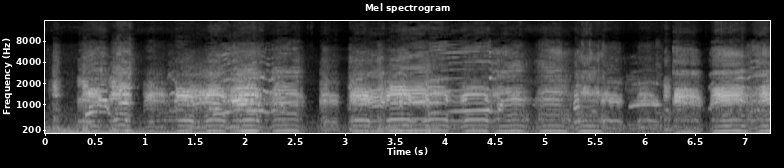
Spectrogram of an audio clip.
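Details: Several African geese honking together during a meeting with other waterbirds on a farm; loud, continuous run of harsh, harmonic honks with barely a pause between calls.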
